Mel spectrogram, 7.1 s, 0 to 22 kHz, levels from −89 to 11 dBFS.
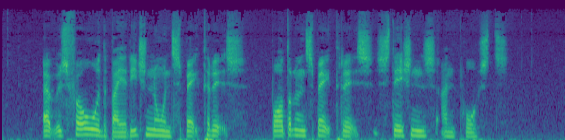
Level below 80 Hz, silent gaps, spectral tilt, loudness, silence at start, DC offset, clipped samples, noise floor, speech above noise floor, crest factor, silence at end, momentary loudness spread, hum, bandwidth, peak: -36 dBFS; none; -4 dB/octave; -15 LUFS; 0.2 s; under 0.1%; under 0.1%; -48 dBFS; 33 dB; 16 dB; 0.75 s; 8 LU; none; 16.5 kHz; 0 dBFS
